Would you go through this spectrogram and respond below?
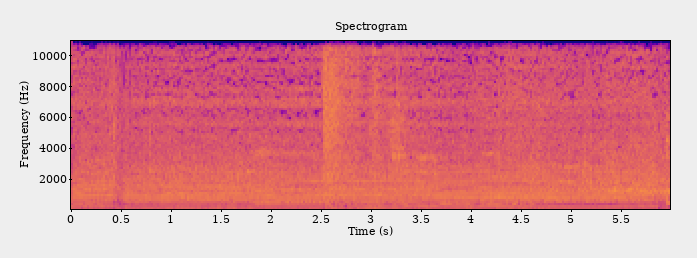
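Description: Engine of the most powerful car in Need for Speed 2016 racing, a loud sustained high rev holding steady and rising at the end, with a brief sharp burst of tire noise partway through.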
